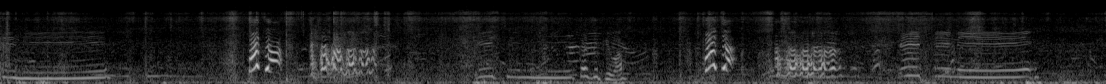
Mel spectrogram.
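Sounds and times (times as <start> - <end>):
child giggling: 3.1 - 4.0, 7.8 - 8.9.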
